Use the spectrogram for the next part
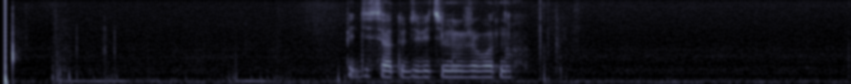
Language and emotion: Russian, neutral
